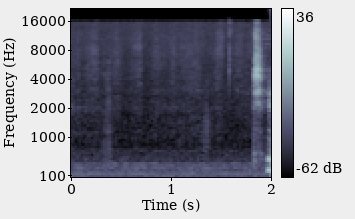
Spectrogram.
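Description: Faint soft rubbing of a crochet hook pulling plush polyester chenille yarn through a single crochet stitch, over a steady low hum.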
